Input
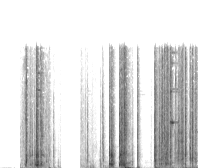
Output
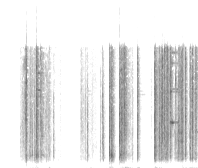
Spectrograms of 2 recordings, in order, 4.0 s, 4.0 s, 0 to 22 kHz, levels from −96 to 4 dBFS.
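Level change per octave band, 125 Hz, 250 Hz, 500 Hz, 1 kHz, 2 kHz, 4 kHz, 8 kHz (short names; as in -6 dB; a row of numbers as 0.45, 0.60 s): under -40 dB, under -40 dB, under -40 dB, -27.0 dB, -18.0 dB, -11.5 dB, -8.0 dB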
